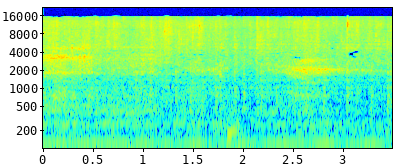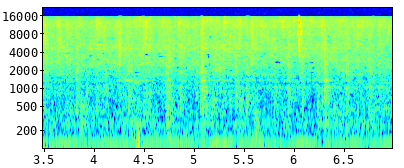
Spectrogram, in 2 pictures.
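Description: Near silence: quiet kitchen room tone with a steady low hum, faint hiss and a few faint soft clicks.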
